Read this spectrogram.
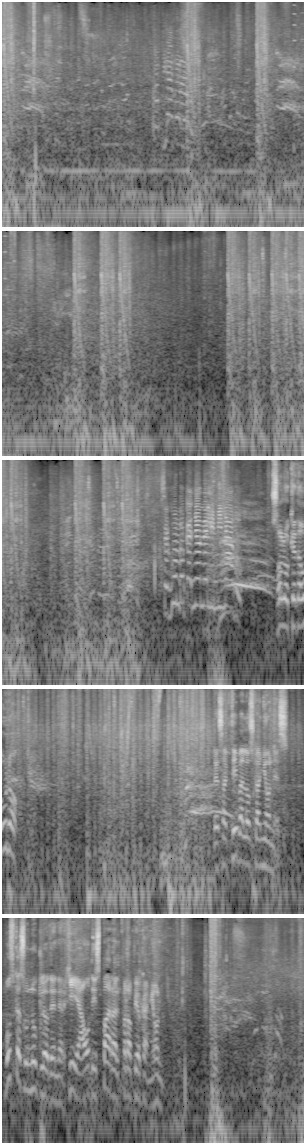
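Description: Energy weapons fire in rapid, crackling bursts.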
